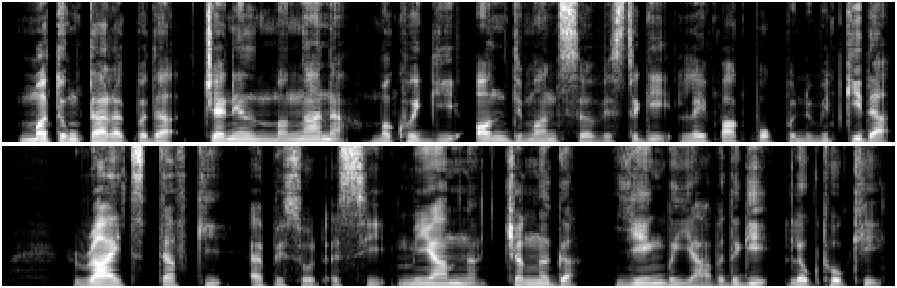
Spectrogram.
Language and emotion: Manipuri, neutral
